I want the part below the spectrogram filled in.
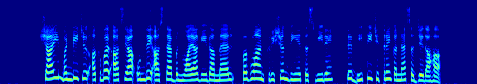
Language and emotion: Dogri, neutral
